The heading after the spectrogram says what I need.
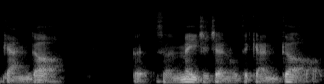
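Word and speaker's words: Guingand: It's spelt Gingand, but I believe you pronounce it Gangar.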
